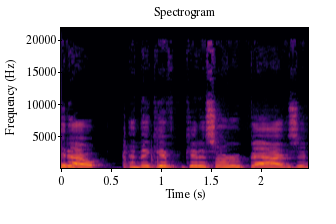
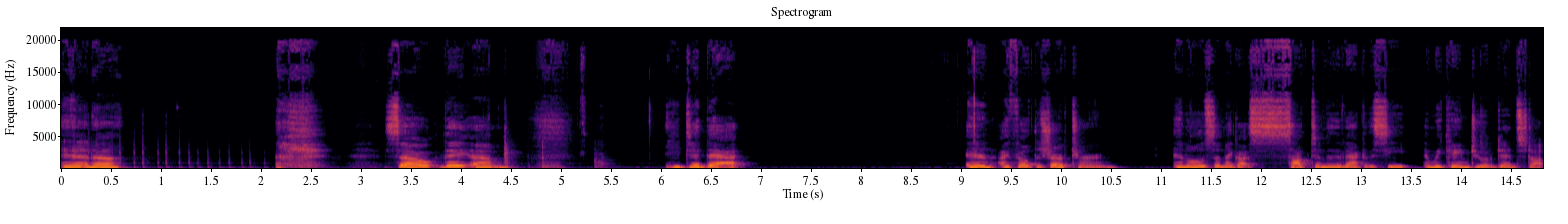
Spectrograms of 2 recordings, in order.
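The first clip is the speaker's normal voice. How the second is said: voice giving out. Telling a Navy story near the end of a long video, voice going out. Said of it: "my voice is going out".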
